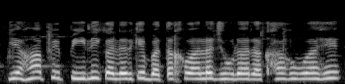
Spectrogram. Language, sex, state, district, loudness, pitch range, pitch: Hindi, female, Madhya Pradesh, Bhopal, -14 LUFS, 255-280 Hz, 265 Hz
